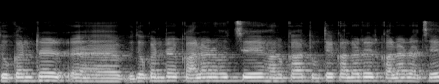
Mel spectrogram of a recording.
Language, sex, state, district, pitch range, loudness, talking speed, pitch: Bengali, male, West Bengal, Paschim Medinipur, 155-170 Hz, -13 LUFS, 135 wpm, 165 Hz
